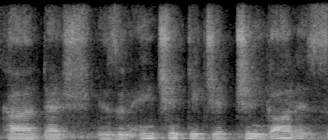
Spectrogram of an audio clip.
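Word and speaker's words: Qadesh: Cuadesh pronounced Kadesh is an ancient Egyptian goddess of sacred ecstasy.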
